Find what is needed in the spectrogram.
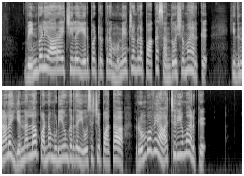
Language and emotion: Tamil, happy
